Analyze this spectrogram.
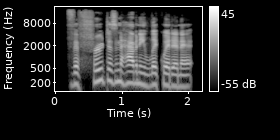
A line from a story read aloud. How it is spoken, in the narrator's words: Jason muttered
